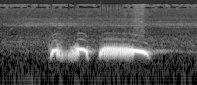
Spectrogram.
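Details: Spotted dove decoy giving a taut calling coo sequence to lure wild doves: two quick hollow notes run together, then a long rough rolling coo that eases downward, in otherwise silent surroundings.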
